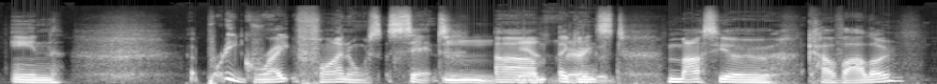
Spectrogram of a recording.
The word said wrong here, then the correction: Carvalho: Carvalho, sorry. – You got to miss wrong syllable there, man. – Yeah, wrong emphasis.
